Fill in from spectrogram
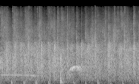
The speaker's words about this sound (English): Thank you all so much. I think we can all agree that there was a ton of information presented today. I'd like to ask you to give a round of applause for our panelists, please.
